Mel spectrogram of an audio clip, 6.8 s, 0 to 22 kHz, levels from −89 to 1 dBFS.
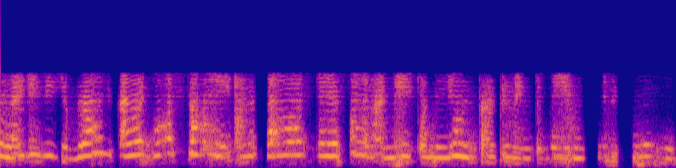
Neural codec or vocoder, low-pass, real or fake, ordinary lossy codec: codec, 44.1 kHz, 0.9 kbps, DAC; 3.6 kHz; fake; none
